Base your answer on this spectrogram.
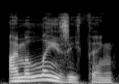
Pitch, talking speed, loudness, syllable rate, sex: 145 Hz, 200 wpm, -15 LUFS, 5.0 syllables/s, male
